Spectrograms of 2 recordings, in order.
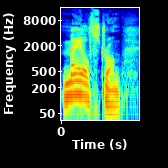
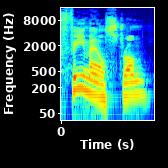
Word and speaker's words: maelstrom: that's that's that's that maelstrom yes not female strom as kate said hahaha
